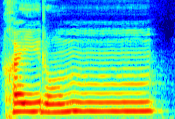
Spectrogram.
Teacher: ہو جائے گا، خیرم، اب را ملی جا کے میم سے، میم کے اوپر تشدید آ گئی، غنہ ہو گیا، ہم نے ہونٹ بند کر دی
